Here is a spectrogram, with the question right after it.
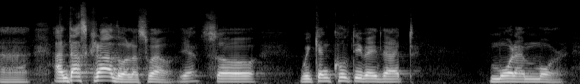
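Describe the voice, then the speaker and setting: With a Spanish accent, a man talks at a fairly slow pace with long, frequent pauses. His medium-pitched voice has a dark, mellow tone and ordinary pitch variation. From Venezuela. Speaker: Buddhist teacher. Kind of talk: dharma talk. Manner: halting.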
